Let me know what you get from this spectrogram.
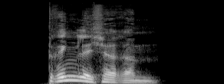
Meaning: strong dative masculine/neuter singular comparative degree of dringlich
- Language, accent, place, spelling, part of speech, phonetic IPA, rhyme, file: German, Germany, Berlin, dringlicherem, adjective, [ˈdʁɪŋlɪçəʁəm], -ɪŋlɪçəʁəm, De-dringlicherem.ogg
